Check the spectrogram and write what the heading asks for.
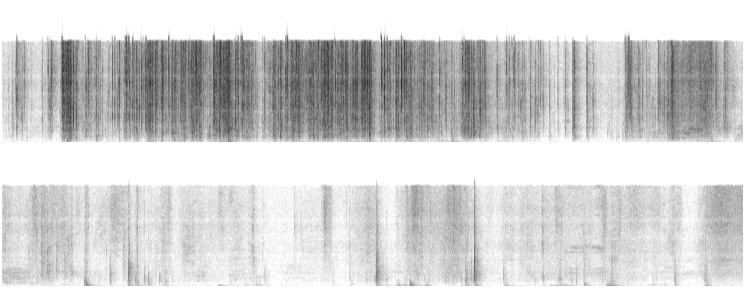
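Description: Clear plastic packaging sleeve crinkling loudly as it is opened and a cloth-topped mouse pad is pulled out, for about five seconds. Then softer scattered taps and rustles as the pad is handled and laid flat.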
